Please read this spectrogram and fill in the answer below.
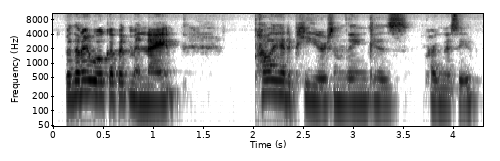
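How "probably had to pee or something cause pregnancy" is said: ordinary talk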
